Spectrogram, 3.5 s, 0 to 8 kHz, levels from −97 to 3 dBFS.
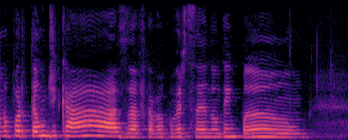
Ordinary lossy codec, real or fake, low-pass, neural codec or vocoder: none; real; none; none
